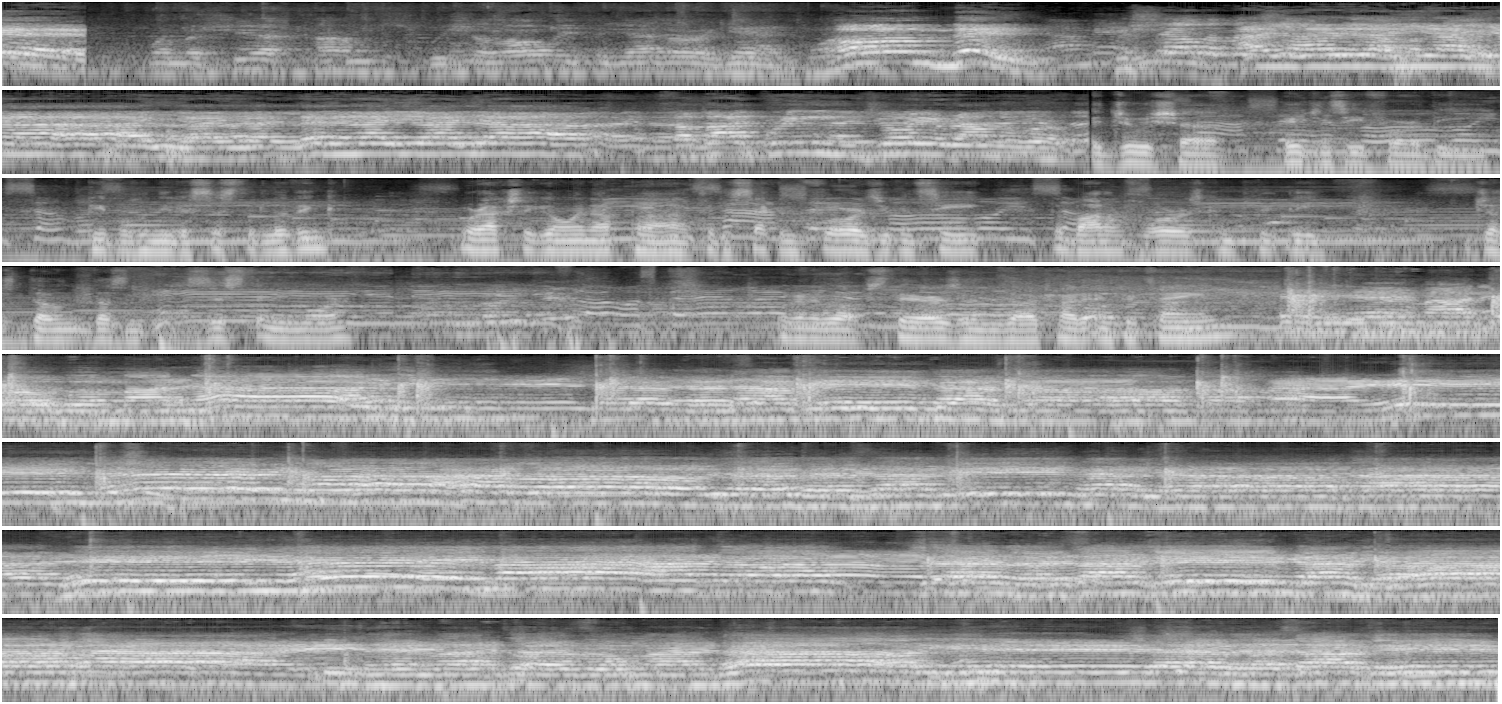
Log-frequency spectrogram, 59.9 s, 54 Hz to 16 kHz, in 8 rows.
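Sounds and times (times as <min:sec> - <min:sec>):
group singing a chant-like melody: 0:06.2 - 0:59.9
low accompanying tone: 0:12.9 - 0:47.5.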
